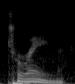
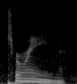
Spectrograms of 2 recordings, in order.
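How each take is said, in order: Both takes have the same delivery.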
